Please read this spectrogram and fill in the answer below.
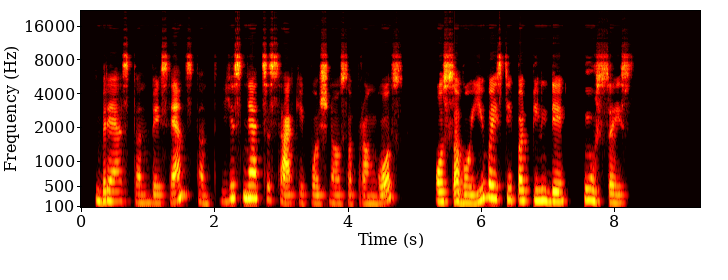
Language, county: Lithuanian, Marijampolė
